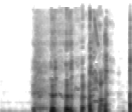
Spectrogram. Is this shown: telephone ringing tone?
no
